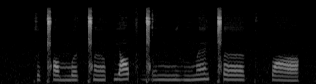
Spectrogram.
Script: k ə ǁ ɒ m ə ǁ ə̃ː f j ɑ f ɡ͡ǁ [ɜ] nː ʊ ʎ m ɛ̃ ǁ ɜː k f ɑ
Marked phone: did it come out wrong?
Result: no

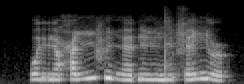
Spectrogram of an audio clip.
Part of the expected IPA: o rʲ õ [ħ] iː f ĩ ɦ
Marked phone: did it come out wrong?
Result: no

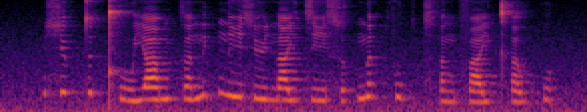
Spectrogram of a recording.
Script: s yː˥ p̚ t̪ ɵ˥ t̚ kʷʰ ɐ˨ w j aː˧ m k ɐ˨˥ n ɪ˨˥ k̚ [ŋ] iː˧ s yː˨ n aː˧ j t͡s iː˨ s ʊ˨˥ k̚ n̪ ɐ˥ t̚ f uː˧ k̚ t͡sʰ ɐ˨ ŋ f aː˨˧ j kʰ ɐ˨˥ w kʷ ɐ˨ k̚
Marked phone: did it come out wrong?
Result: yes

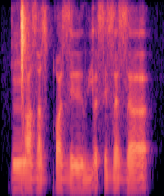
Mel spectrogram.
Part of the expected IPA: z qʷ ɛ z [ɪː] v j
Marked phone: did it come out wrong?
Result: no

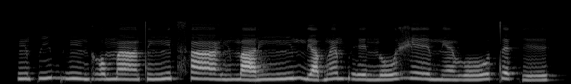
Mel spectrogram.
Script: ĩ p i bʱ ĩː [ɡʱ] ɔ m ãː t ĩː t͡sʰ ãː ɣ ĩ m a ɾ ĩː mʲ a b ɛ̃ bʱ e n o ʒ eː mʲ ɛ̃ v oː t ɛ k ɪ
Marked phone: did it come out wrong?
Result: no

